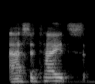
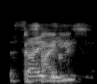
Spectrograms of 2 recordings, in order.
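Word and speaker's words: ascites: my presentation is on aites asites and lymphadema asites okay I've been pronouncing it wrong asites and lymphadema okay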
